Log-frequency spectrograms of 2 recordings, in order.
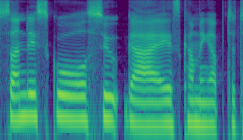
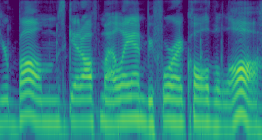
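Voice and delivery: usual speaking voice

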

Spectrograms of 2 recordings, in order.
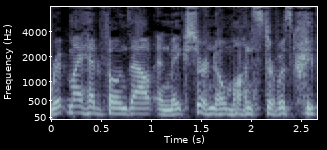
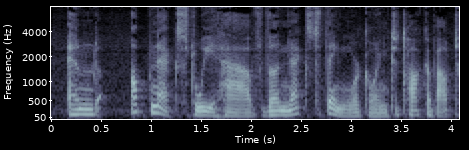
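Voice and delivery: put-on calm public radio announcer voice, lower; 5 semitones lower than usual. Reading the next show segment as a joke: mock NPR voice. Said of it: "I will read the rest of the show in an N P R voice".

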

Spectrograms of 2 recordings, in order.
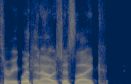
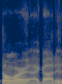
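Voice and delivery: ordinary delivery

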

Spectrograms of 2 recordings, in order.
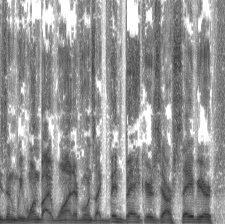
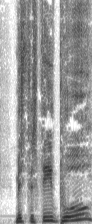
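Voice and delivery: put-on very high, small little kid voice; 9 semitones higher than usual. Retelling walking up to a famous TV guy as a kid: little kid from the projects. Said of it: "I talk like a little kid from the projects".

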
